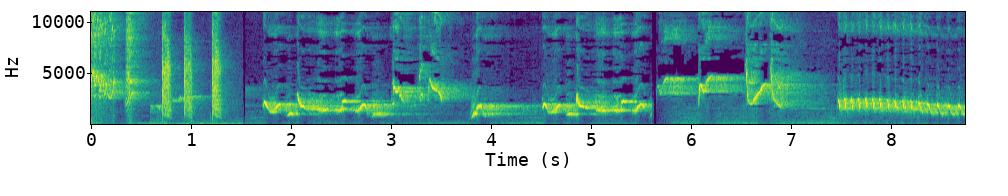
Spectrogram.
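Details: Speckled juvenile white-rumped shama song with kretekan, meant to stir others into loud singing. Quick crackling bursts lead into stepped, looping whistled phrases at middle pitch, then a fast buzzy trill.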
